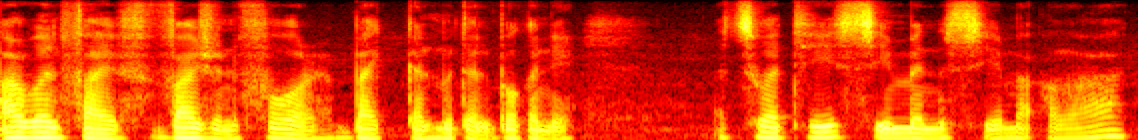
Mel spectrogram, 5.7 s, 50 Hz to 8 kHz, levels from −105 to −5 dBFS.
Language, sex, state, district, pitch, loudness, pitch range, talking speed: Mizo, male, Mizoram, Aizawl, 100 Hz, -20 LUFS, 95-115 Hz, 190 wpm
